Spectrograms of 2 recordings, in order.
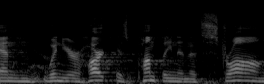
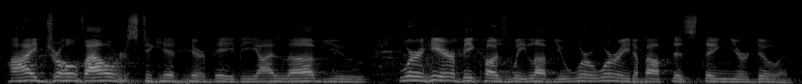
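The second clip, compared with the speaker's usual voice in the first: gentle fatherly concern; 7 semitones lower than usual. Acted. Parent voice at intervention.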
